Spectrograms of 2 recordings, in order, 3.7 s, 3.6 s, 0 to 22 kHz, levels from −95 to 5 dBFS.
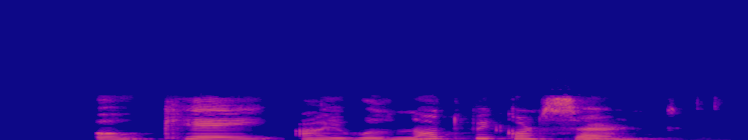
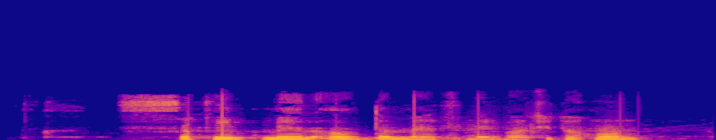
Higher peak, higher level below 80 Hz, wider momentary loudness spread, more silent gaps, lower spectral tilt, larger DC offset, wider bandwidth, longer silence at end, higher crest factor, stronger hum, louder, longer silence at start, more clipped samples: second, -30 dBFS vs -2 dBFS; second, under -90 dBFS vs -52 dBFS; about the same, 9 LU vs 11 LU; neither; second, -2.5 dB/octave vs -7 dB/octave; neither; first, 8.2 kHz vs 7.4 kHz; about the same, 0.35 s vs 0.4 s; about the same, 18 dB vs 16 dB; neither; second, -46 LUFS vs -19 LUFS; second, 0.5 s vs 0.65 s; neither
